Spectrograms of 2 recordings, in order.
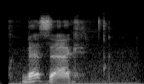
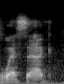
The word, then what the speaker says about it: Vesak: headquarters has been celebrating Vesak sorry it's West Sac selling West Sac it starts to be it's a spelled with a V but it's actually pronounced with a W with West Sac since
